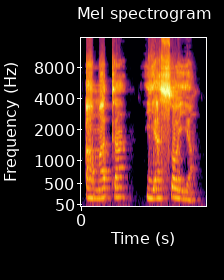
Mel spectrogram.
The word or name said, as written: amata ya soya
